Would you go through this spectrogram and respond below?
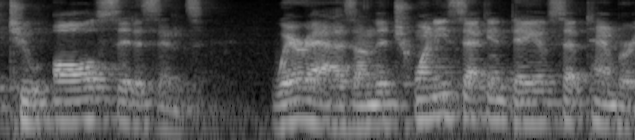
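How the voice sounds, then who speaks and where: A man's voice: medium pitch, pushed and bright. A man reading scripted narration formally at a live event. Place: large room at a live event. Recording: echoey hall.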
